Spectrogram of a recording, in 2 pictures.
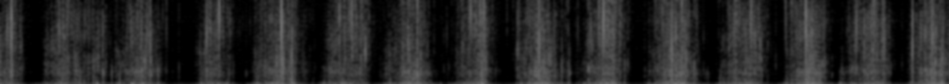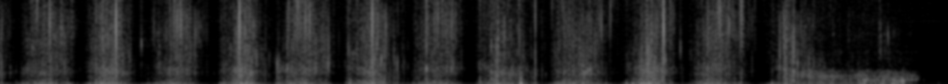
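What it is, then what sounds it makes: Foam microphone windscreen. Long pink-painted nails scratch two small black foam windscreen covers on a binaural microphone. The result is a steady run of loosely rhythmic, rustling scratch strokes, each a brief broadband burst reaching high, over a heavy low rumble. The strokes fade into a softer, duller scrape at the end.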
